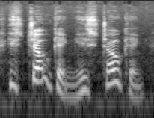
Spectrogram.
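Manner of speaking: high, loud cry of alarm; urgent scream. A narrator's reading. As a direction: yell it out as a frantic warning.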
